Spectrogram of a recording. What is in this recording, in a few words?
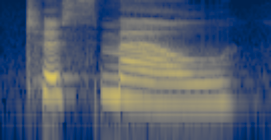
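"to smell", British English; PictureDictionary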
